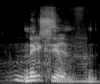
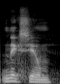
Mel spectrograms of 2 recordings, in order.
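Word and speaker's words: NXIVM: Nixium. It is a U. Nixium.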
